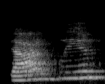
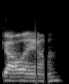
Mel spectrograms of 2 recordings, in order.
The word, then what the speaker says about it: Daglian: Okay, next up, Daglian, is that how it's pronounced? Close, it's Dalian.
